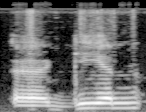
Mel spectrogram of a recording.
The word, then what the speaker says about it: gehen: Gehen, andar, hay una H muda entre la primera y la segunda sílaba.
